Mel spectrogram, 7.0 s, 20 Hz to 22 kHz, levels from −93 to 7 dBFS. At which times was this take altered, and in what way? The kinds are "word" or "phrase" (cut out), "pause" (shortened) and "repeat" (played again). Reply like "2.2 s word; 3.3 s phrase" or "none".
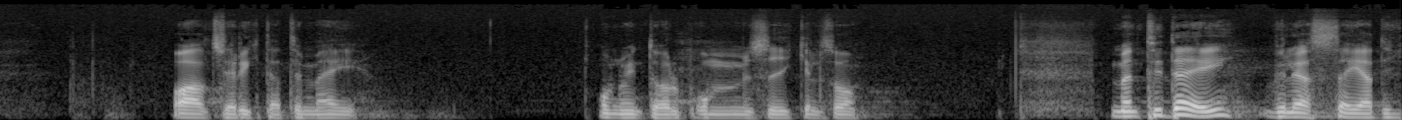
1.1 s word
